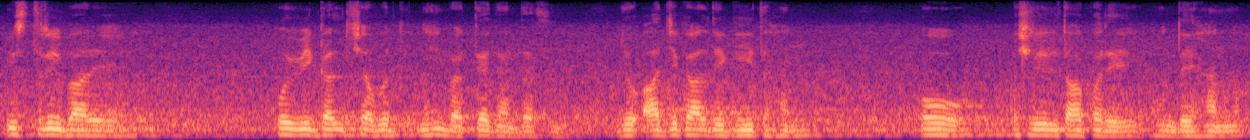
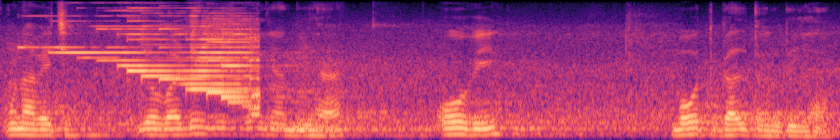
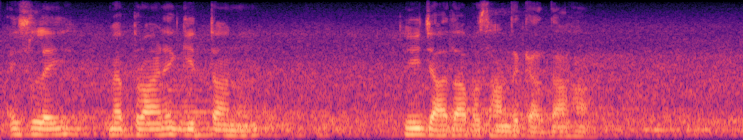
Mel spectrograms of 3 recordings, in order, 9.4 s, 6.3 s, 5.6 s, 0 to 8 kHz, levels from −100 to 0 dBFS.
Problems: background sounds at intervals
